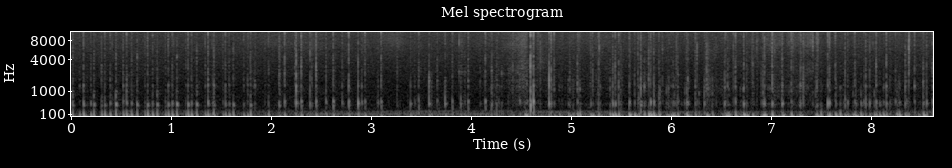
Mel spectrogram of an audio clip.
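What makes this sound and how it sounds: A full-size Spalding NBA composite leather basketball, hollow and inflated, is held close and scratched and tapped with fingertips and nails. A dense run of quick, soft, low thumps with a deep hollow boom mixes with faint scratchy clicks, steady throughout and slightly louder toward the end.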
